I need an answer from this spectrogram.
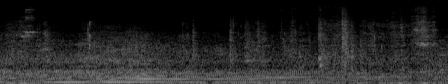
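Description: A mouthful of burger being chewed, with small wet mouth clicks, over the steady low hum of an engine running.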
